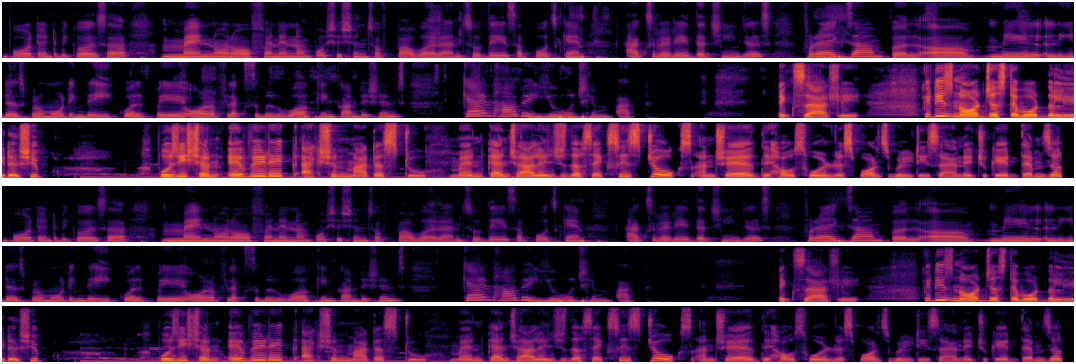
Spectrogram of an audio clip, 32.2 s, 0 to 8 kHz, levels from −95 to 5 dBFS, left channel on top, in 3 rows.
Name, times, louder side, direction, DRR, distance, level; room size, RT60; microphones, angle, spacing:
voice 1, 0.0-15.0 15.3-17.0, left 3 dB, 20° left, 0.3 m, -41 dB
voice 2, 18.5-21.8 22.8-32.0, left 7 dB, 75° left, 0.5 m, -30 dB
sound 1, 22.2-26.9, equal, 60° right, 5.8 m, -54 dB
head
